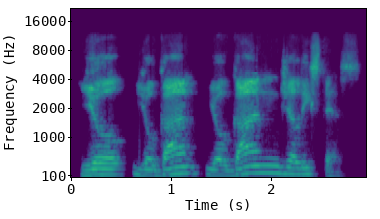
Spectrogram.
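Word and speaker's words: εὐαγγελιστής: It's kind of, it's wild to pronounce, but it's Yogangelistes.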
